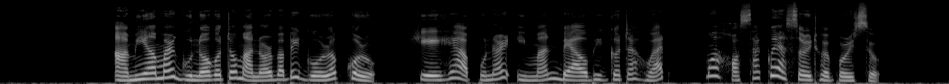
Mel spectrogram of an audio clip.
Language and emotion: Assamese, surprised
